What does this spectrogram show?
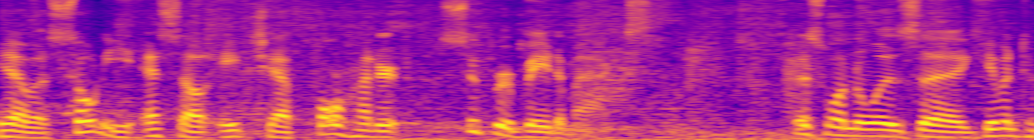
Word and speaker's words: Betamax: Some people pronounce it Betamax. Others will pronounce it Betamax because, hey, when you've got two vowels together, you get normally the long sound. So Betamax may be the actual way to pronounce it. But I call it Betamax.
